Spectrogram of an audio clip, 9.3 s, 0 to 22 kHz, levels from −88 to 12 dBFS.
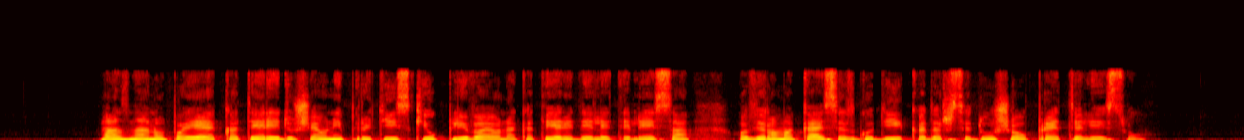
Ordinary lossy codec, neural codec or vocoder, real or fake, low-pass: none; codec, 24 kHz, 3 kbps, HILCodec; fake; 10.8 kHz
